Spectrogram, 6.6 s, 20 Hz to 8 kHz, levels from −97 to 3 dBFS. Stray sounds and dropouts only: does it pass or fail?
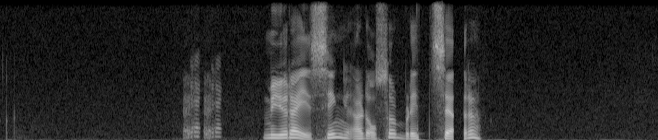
fail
